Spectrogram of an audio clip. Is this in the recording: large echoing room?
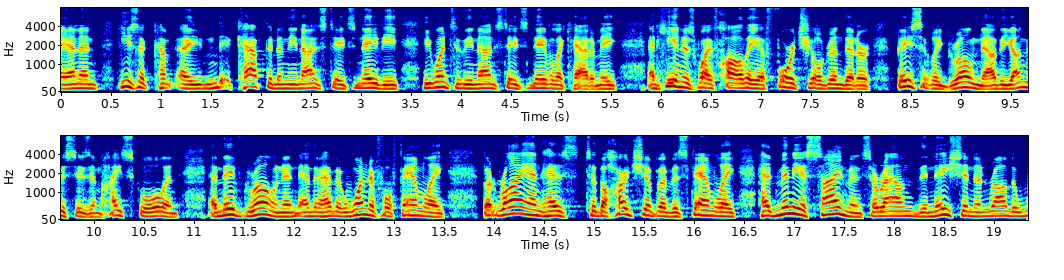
yes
